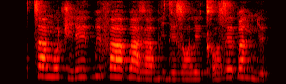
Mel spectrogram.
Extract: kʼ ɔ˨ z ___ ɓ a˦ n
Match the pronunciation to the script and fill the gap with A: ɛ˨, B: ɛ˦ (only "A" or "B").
B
